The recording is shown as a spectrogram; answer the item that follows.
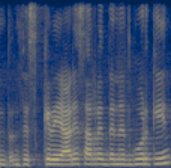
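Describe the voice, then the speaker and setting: A woman's voice over noticeable background noise. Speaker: psychologist and business mentor. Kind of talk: webinar lecture. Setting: online webinar. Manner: fast.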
